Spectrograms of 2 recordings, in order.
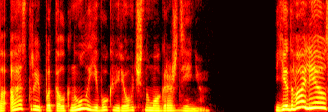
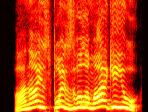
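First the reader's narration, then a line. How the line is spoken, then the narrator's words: Yelling. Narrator (Russian): заорал гном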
